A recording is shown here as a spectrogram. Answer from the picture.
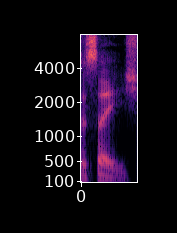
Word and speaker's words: Osage: I'm glad you pronounced that because I was debating whether to do Osage or Osage. Yeah. It's Osage, yeah?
